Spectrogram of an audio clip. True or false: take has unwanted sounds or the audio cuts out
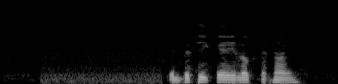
false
